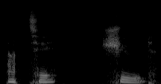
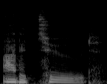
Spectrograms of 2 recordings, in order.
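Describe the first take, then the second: First: The 'tu' part sounds like 'chu'. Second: The 'tu' part sounds like 'tu'. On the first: This is the UK and Irish way. "we pronounce ch, ch, like a C H. ... That's how we pronounce it in the U K and Ireland" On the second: This is the American way. "over on the other side of the Atlantic, you'll hear attitude. So actually, even the T gets changed"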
